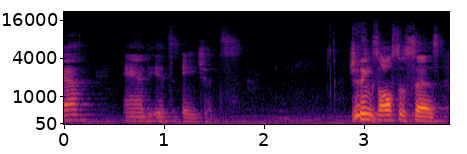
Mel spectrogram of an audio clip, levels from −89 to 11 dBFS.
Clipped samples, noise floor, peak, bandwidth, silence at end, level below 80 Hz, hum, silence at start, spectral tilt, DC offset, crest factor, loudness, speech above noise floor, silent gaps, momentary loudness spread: under 0.1%; -54 dBFS; -10 dBFS; 14.5 kHz; 0.05 s; -58 dBFS; none; 0 s; -5 dB/octave; under 0.1%; 18 dB; -25 LUFS; 28 dB; none; 21 LU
